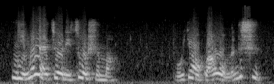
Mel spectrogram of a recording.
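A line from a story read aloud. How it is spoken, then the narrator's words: Angry, tearful shouting. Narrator (Chinese): 艾丽亚眼里满是愤怒的泪水，大声地朝他们嚷嚷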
